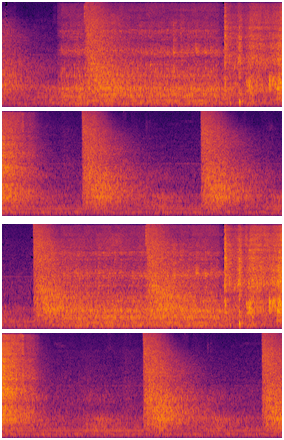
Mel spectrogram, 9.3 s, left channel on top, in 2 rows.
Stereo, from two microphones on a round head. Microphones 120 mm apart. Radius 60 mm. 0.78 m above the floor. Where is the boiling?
10° left (ahead or behind), 7 m.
